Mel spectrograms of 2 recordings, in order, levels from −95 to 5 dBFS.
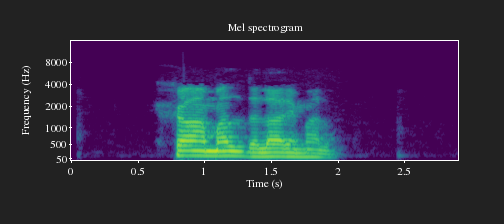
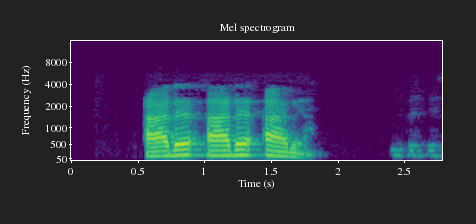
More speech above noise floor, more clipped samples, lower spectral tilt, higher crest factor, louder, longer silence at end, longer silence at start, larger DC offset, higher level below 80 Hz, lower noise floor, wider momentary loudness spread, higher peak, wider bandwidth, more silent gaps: first, 68 dB vs 64 dB; neither; second, -10.5 dB/octave vs -12 dB/octave; about the same, 16 dB vs 14 dB; about the same, -14 LUFS vs -14 LUFS; about the same, 0.95 s vs 1 s; first, 0.8 s vs 0.55 s; neither; about the same, -56 dBFS vs -54 dBFS; about the same, -81 dBFS vs -78 dBFS; about the same, 11 LU vs 11 LU; about the same, 0 dBFS vs -2 dBFS; about the same, 4.1 kHz vs 4.2 kHz; neither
